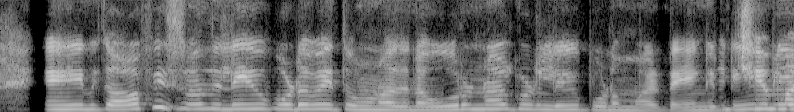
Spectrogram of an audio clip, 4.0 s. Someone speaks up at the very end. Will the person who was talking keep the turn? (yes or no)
no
